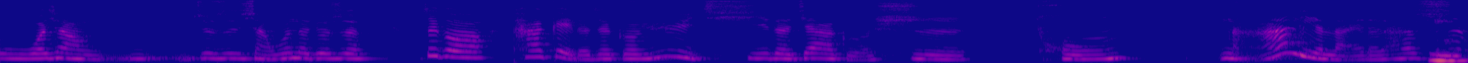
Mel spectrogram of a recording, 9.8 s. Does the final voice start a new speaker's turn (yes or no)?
yes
